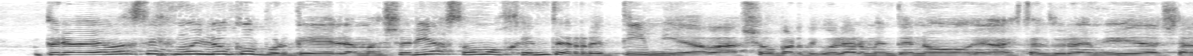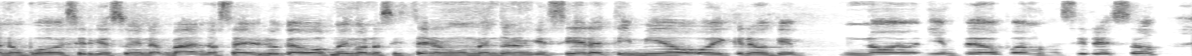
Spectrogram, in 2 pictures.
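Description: A woman talks at a very fast pace with hardly any pauses and very even loudness. Her medium pitch varies in an ordinary way, with noticeable background noise behind her. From United States. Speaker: podcast host. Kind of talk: casual chat.

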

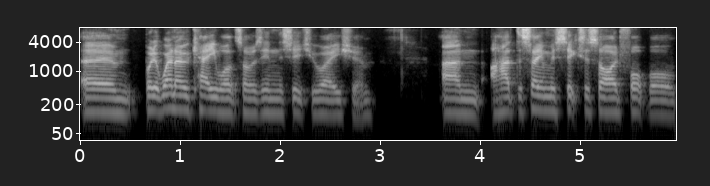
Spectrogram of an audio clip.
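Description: The recording is very clean, with a silent background. A man with an English accent speaks at a medium pitch in a monotone, flat manner. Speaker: co-host. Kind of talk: casual chat.

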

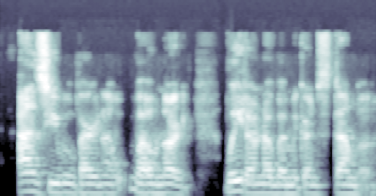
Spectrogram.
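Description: Here a man talks at a moderate pace with a medium pitch. His voice shows little pitch movement.

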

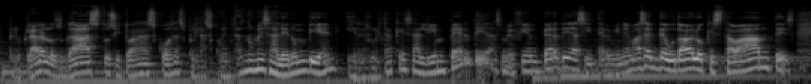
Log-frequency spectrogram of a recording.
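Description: A very fast, animated delivery with hardly any pauses and very wide pitch swings, over noticeable background noise. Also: man, medium pitch for a man. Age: 20s. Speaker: podcaster and entrepreneur. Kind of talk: autobiographical monologue.

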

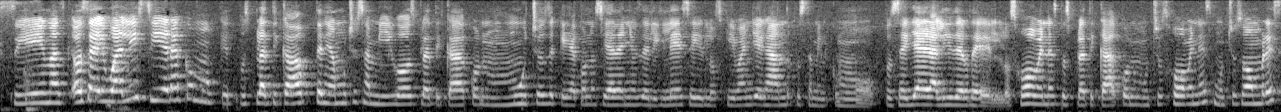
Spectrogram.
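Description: Over noticeable background noise, a woman speaks at a fairly quick pace with fairly high pitch and ordinary pitch variation. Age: 30s. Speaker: pastor's daughter, wife. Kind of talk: casual chat.

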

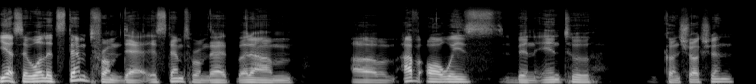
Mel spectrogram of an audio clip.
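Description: In a Grenadian accent, a man with a fairly low pitch is captured in a very clean recording with a silent background and a dry, close sound with no echo. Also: ordinary pitch variation, fairly slow pace. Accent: Grenadian Caribbean English. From Grenada. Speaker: bartender and home remodeler. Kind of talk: interview.

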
